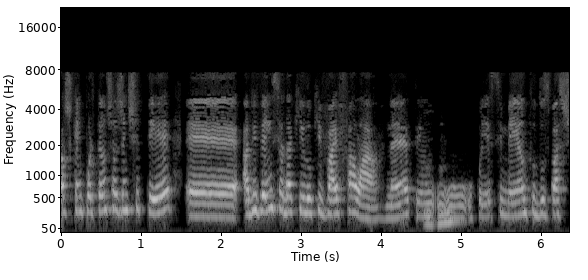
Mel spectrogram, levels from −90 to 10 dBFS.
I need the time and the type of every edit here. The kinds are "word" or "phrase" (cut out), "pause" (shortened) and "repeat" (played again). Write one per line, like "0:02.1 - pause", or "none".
0:01.5 - pause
